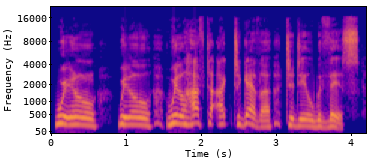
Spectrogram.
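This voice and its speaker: A woman's voice: mid-range voice, slow, dry recording, studio quality, lightly acted. A woman voicing a bossy, blustering male jackal in a storybook tale, with emphatic, commanding delivery.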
